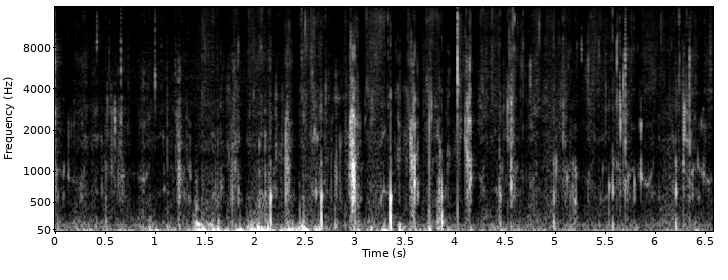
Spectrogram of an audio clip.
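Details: Indoor close-up of an English Cream Golden Retriever licking an Orapup tongue cleaning brush near a stereo microphone: rapid wet slurps and crunchy taps, about two per second, loudest in the first half.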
